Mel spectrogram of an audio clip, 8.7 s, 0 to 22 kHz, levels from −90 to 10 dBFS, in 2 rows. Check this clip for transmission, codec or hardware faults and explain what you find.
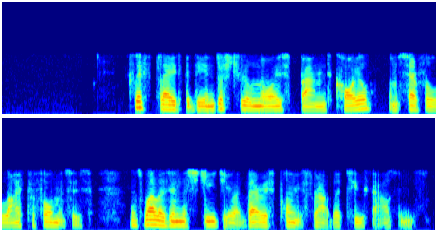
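The clip has one kind of fault, occurring twice over narrowband mobile-codec speech.

AMR rate drop, from 0.95 to 2.73 s and again from 6.10 to 8.58 s, just after "as well as in". The link weakens, so the codec spends fewer bits on the voice and more on protection. The speech turns buzzy and synthetic, which fits a fall from 12.2 to 4.75 kbps. Unlike a dropout or a bandwidth switch, there's no gap and the 4 kHz ceiling stays the same.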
